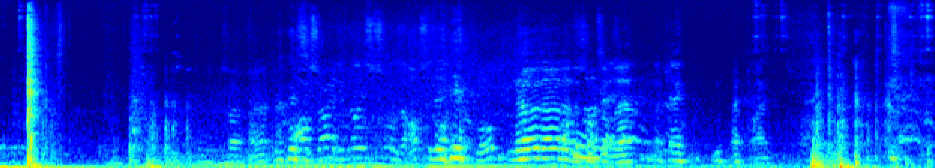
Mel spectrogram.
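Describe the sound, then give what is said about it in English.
A male dog whines and whimpers in high, wavering cries as he is called up onto a sofa, with rustling and a couple of sharp thumps and jangles at the start and near the end. “Come here, pupkin. Good boy. Get on the sofa.”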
